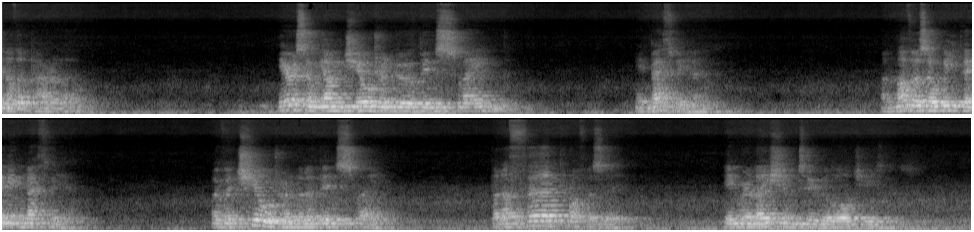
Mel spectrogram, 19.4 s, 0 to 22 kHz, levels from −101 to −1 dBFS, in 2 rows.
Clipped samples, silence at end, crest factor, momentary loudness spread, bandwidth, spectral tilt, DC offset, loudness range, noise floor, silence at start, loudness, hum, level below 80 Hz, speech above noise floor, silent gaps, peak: under 0.1%; 0 s; 20 dB; 21 LU; over 20 kHz; -7.5 dB/octave; under 0.1%; 9 LU; -59 dBFS; 0 s; -28 LUFS; none; -50 dBFS; 32 dB; none; -10 dBFS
